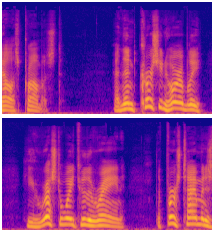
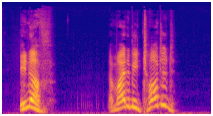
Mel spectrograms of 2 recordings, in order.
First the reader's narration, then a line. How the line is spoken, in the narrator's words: the big sergeant cried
